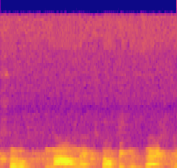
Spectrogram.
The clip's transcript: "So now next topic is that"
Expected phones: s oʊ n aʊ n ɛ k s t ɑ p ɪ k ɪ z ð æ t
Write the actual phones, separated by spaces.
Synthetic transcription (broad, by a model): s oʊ n aʊ n ɛ k s t ɑ p ɪ k ɪ z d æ t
